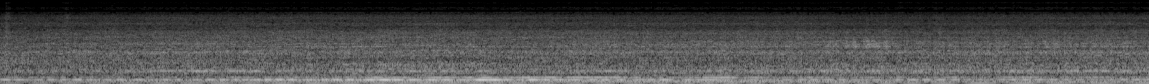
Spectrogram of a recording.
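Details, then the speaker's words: Shallow well water pump restarted after six months idle, valve barely open while priming: steady motor drone with an even low hum and faint pulsing as it draws, building to almost 30 psi. "15 there we go now it's drawn now we'll let the air out again that's almost 30 lbs that means it's drawn fairly well"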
